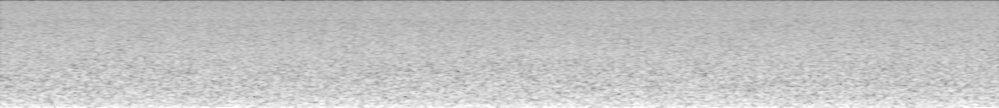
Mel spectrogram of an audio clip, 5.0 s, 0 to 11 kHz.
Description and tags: independent pink noise bw7k
Independent channel stereo pink noise created with Cool Edit 96. Brainwave synchronization frequency applied in 7k range.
